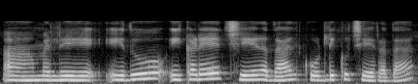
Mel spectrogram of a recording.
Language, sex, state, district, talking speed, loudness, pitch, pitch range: Kannada, female, Karnataka, Bidar, 85 wpm, -13 LUFS, 210 Hz, 200-230 Hz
